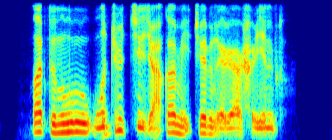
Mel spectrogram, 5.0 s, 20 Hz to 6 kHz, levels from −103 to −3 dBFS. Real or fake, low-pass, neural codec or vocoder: fake; 5.4 kHz; autoencoder, 44.1 kHz, a latent of 192 numbers a frame, MeloTTS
